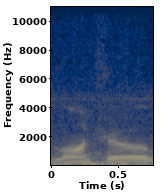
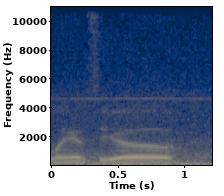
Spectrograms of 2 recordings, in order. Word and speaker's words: Lancia: you've been waiting on is the launcha Lancia however you want to pronounce it I believe it's actually launcha but here in the states we Americanized it in Delano and it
